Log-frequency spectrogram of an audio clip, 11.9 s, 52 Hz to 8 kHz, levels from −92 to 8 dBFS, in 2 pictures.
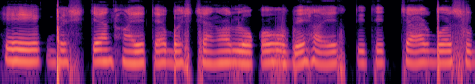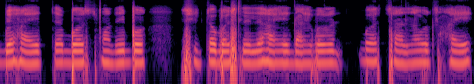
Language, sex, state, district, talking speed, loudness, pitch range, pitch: Marathi, female, Maharashtra, Solapur, 130 wpm, -25 LUFS, 185-195 Hz, 190 Hz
